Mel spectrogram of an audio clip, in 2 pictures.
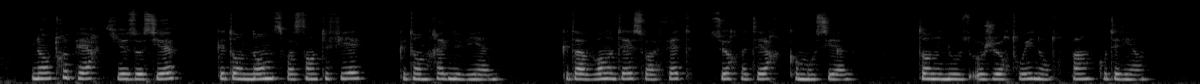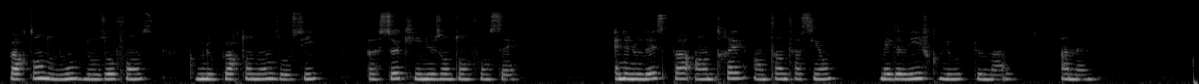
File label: french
